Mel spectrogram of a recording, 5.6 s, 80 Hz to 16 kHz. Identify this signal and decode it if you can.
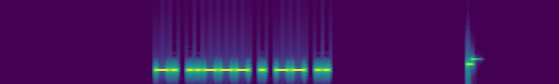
Morse code, heard as a keyed tone, about 29 wpm, 700 Hz. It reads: N2EMI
